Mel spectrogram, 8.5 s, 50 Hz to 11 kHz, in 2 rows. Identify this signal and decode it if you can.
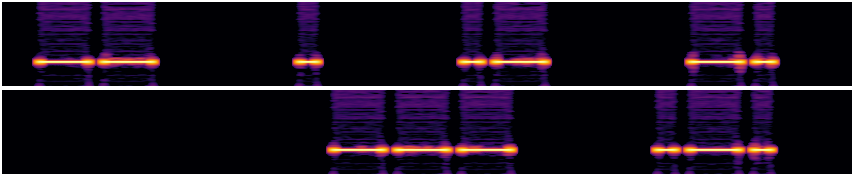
Morse code, heard as a keyed tone, about 15 wpm, spaced as for 8 wpm, 1000 Hz. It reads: MEAN OR
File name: qotdfiles / 8wpm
